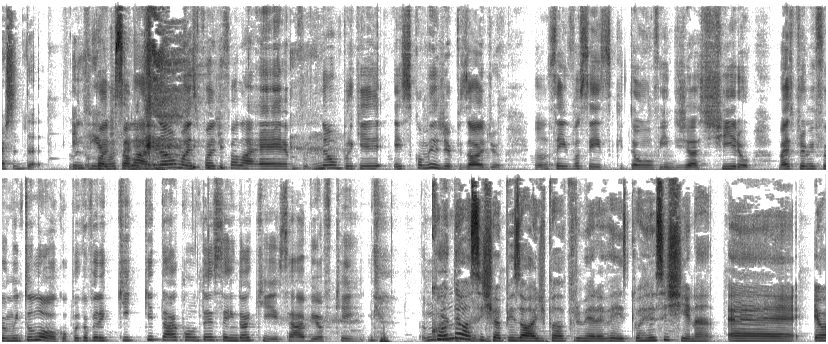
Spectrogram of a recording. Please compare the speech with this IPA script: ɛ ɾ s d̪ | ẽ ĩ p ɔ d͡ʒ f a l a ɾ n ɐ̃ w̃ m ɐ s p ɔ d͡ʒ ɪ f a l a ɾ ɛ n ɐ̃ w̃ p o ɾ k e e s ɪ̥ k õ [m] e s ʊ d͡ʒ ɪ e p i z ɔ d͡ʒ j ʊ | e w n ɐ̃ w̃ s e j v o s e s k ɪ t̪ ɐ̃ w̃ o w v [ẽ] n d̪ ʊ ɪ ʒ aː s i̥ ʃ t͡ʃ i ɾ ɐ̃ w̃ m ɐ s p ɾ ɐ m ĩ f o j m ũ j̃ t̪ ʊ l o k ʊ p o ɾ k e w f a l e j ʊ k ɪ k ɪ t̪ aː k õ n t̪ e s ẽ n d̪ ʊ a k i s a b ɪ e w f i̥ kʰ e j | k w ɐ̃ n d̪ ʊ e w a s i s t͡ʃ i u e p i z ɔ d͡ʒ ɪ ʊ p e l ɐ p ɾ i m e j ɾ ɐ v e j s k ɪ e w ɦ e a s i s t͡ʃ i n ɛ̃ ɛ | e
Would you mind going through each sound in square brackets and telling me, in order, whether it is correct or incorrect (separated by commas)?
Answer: correct, incorrect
